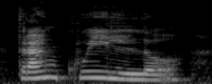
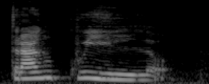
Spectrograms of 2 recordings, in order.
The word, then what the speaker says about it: tranquillo: A gente também tem a palavra tranquilo no italiano, só que ela tem uma pronúncia um pouquinho diferente, porque tem dois L's. Então, no italiano, tranquilo se diz tranquillo, tranquillo.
